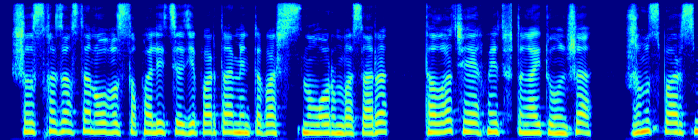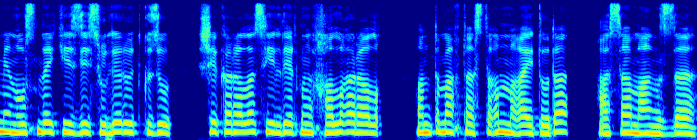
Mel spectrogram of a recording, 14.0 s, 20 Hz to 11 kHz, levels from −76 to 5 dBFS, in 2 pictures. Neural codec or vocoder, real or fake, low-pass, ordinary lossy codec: codec, 44.1 kHz, 7.8 kbps, Pupu-Codec; fake; 9.9 kHz; none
